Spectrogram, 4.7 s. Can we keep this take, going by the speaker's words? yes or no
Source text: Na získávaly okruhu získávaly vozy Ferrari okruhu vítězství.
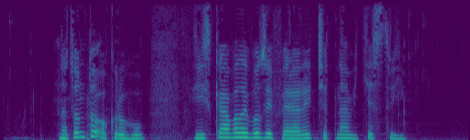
no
